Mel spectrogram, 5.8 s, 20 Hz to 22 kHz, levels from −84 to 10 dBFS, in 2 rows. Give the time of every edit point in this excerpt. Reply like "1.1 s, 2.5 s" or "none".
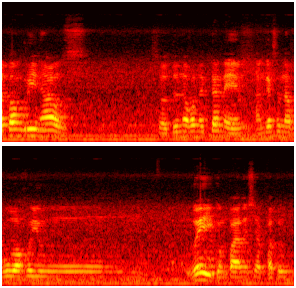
2.5 s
